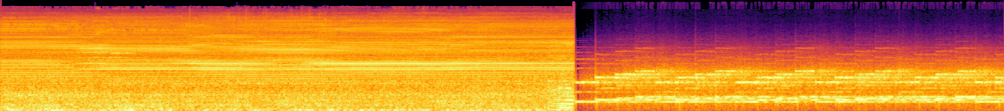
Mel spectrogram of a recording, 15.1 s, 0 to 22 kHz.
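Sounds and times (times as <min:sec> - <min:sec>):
electrical contactor buzzing: 0:00.0 - 0:08.6.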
